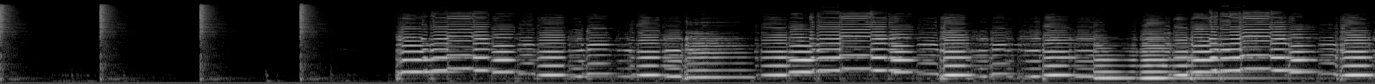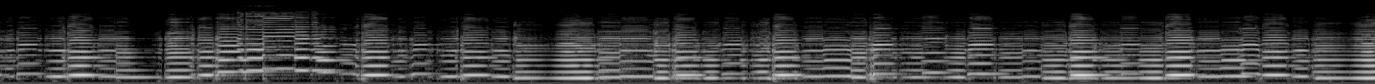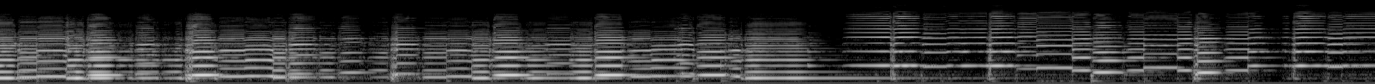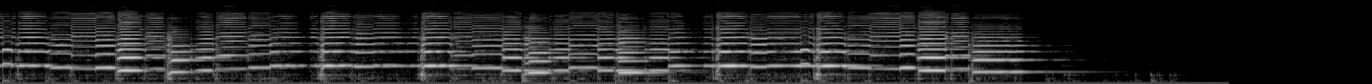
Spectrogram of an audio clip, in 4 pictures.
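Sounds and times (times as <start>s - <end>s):
solo fiddle: 4.0s - 52.4s.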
